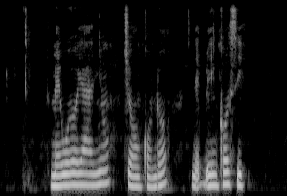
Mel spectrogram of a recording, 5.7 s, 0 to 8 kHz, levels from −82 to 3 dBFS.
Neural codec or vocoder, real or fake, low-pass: none; real; 7.2 kHz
